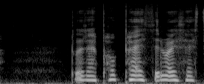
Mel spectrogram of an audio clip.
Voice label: "popeth", Welsh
